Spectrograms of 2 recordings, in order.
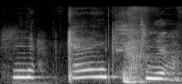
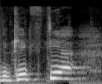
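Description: First: It is spoken with slow, exaggerated mouth movements. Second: It is spoken normally, in a natural way.

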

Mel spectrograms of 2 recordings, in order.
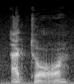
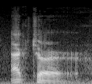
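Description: First: The ending is short without a curled r. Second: The ending is drawn out with a curled r. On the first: This is the British way of saying it. "那当然英国人会念actor" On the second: This is the American way of saying it. "通常在字尾，它的音会拉长一点，然后有点卷舌啊"

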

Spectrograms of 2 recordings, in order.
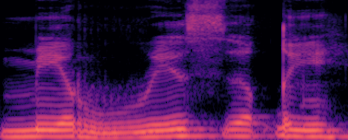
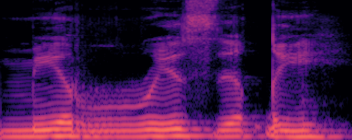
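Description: Both takes have the same delivery.

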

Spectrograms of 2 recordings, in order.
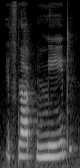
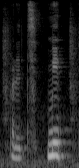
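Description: First: The final consonant is released as a d. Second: The final consonant is held without release. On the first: The speaker calls it wrong. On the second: The speaker calls it right.

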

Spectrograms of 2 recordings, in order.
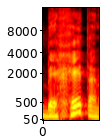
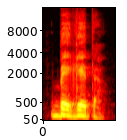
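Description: First: The G sounds like a raspy throat sound. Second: The G sounds hard, as in go. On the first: This is how Spanish spelling rules say it should be read. "la G E sin U es Vegeta, ¿no? Como Gerardo" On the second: This is the name that was kept by a creative decision. "se le dejó Vegeta"

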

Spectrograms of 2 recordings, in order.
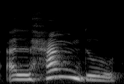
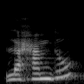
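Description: First: The word begins with a vowel before the l. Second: The word begins directly with an l sound. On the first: The speaker calls it right. "we pronounce Hamzat Al-Wasl" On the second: The speaker calls it wrong. "It's not Lahamdu"

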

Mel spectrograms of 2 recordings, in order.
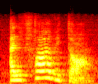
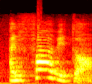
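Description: No difference in how they are said.

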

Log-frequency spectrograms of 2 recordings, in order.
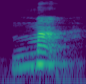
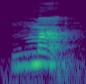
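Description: No difference in how they are said.

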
